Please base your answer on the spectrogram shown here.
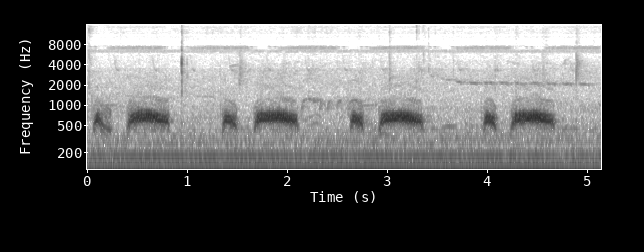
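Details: Spotted dove decoy bird used for trapping, dueling with a wild bird in the rain; paired coos, a brief note then a longer mellow coo, three pairs in five seconds over a steady low hum.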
